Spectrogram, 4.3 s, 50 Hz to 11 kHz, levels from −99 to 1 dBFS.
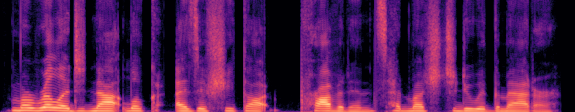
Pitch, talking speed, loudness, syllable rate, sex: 205 Hz, 220 wpm, -20 LUFS, 5.9 syllables/s, female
